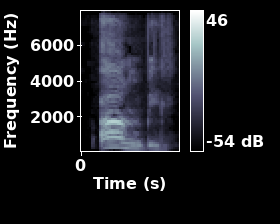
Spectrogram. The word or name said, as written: banbil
